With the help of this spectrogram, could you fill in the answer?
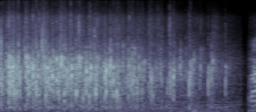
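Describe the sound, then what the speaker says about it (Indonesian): Audience applause at a closing ceremony for a search-and-rescue training course in Yogyakarta: dense, steady clapping from many hands that thins out and stops near the end. "Tepuk tangan."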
